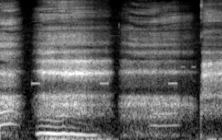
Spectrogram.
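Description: Heavy, strained breathing from a woman in labour: a few long breaths with a low voiced moan, separated by short quiet gaps as she draws air in.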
